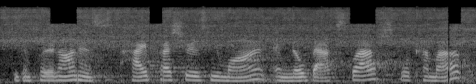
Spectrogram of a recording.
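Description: A woman's fairly low voice, fairly slow and fairly even in intonation, with noticeable background noise. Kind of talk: casual vlog chat. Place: bathroom. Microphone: phone near.

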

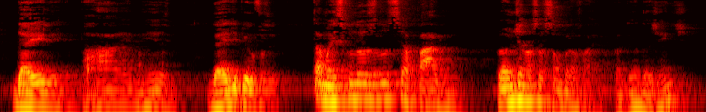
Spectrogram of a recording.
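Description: A man's fairly low, dark and mellow voice, somewhat breathy, at a fairly quick pace with ordinary pitch variation, big swings in loudness and audible room echo. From Porto Alegre, southern Brazil. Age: 40s. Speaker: musician, ghost-tour guide. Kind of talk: interview.

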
